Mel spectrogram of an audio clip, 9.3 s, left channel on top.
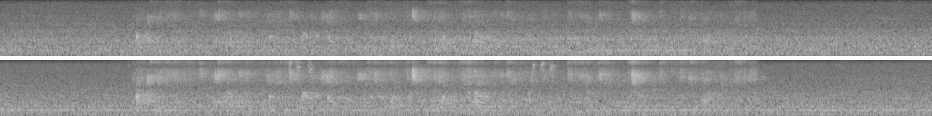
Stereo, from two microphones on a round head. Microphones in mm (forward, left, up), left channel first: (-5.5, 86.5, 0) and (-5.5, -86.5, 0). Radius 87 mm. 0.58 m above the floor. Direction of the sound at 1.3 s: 55° right (ahead or behind).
